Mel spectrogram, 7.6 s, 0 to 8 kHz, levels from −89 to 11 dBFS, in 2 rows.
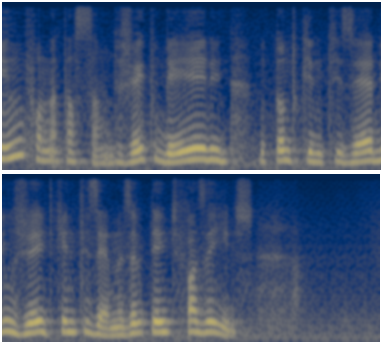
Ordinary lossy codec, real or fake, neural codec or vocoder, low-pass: none; fake; codec, 16 kHz, 0.5 kbps, FunCodec, trained on Chinese and English, 25 frames a second; 7.2 kHz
